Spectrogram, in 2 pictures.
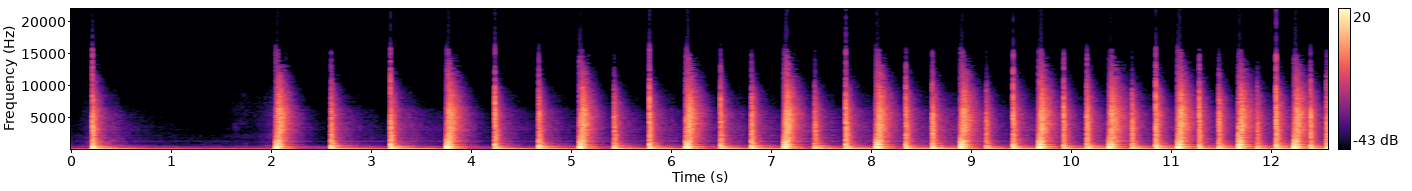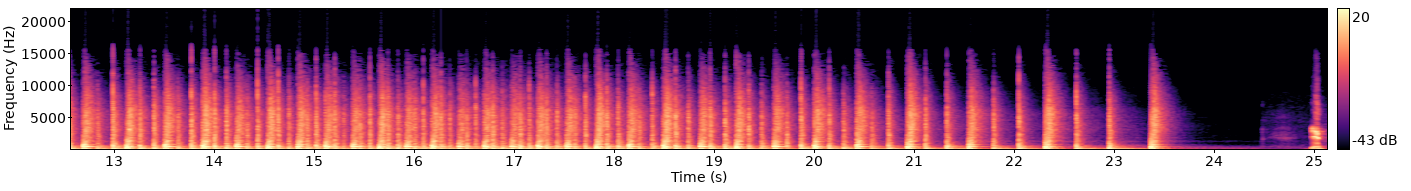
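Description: Acoustic drum kit: a crossed-hand sticking pattern (RLR LRL) played between the snare drum and the floor tom. It starts with single strokes about half a second apart, speeds up steadily into a fast, dense run, and stops shortly before the end.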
